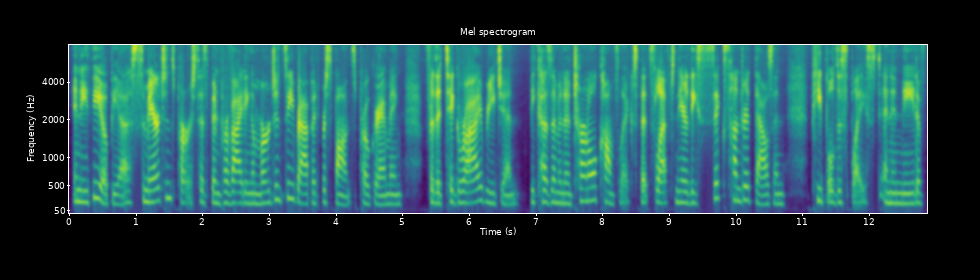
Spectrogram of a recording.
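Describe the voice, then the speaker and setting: Woman podcast host with a gravelly edge. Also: mid-range voice, moderate pace, no room sound, studio quality. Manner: earnest, steady reading with faith language. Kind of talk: scripted podcast narration.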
